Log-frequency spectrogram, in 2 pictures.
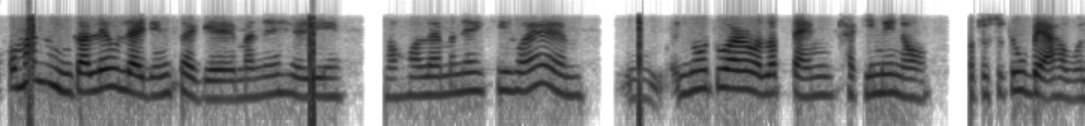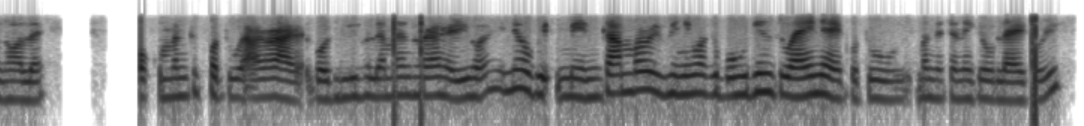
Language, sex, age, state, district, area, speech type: Assamese, female, 45-60, Assam, Nagaon, rural, conversation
